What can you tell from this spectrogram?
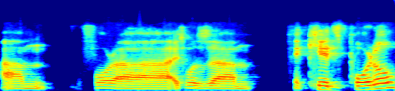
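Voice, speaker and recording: Very slow speech from a man with an Israeli accent and ordinary pitch variation. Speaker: tech entrepreneur. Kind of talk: interview. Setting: live video stream. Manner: hesitant, many fillers.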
